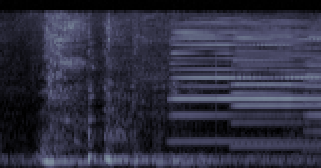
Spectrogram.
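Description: A group of men begins singing together in harmony.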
